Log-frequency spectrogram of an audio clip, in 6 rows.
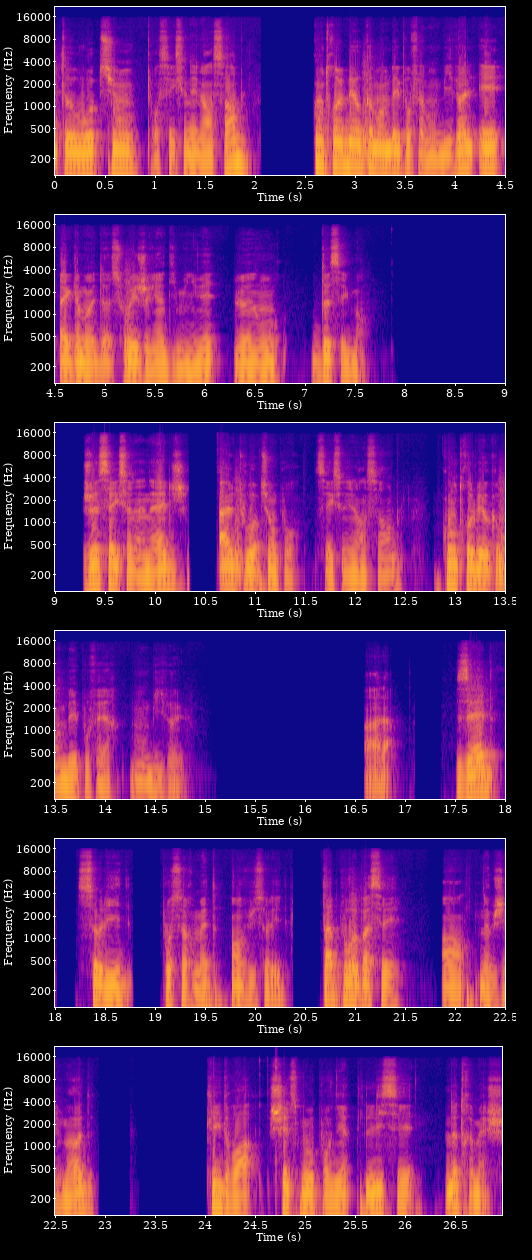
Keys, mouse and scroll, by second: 2.5 super+b, 9.3 click, 13.0 super+b, 17.1 z, 19.5 Tab, 24.1 right click.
